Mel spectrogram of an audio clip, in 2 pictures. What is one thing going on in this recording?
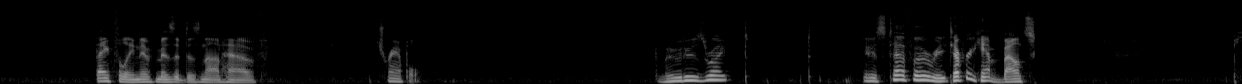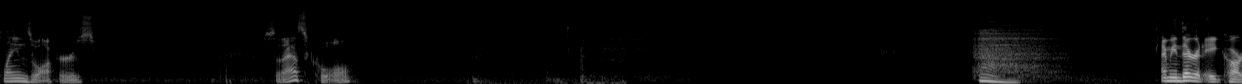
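A middle-aged man talks with animation into a close microphone, in bursts with pauses.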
